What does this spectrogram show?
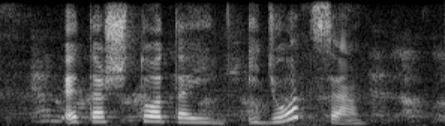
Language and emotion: Russian, positive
